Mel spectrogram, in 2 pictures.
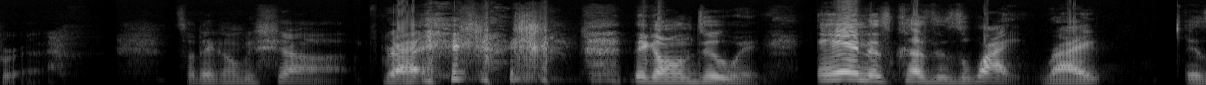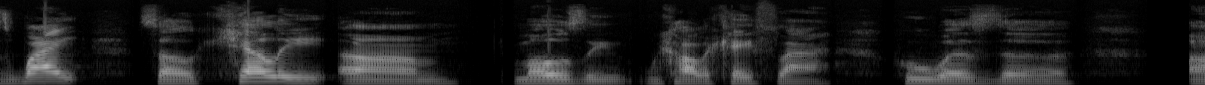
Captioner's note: laughs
